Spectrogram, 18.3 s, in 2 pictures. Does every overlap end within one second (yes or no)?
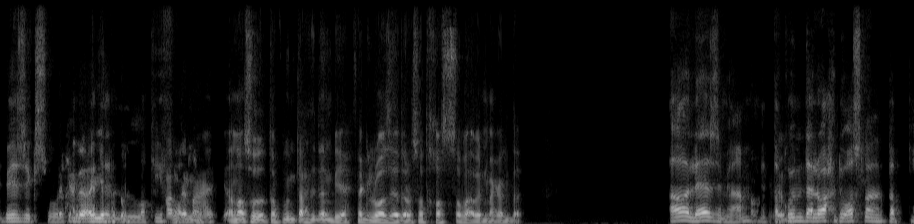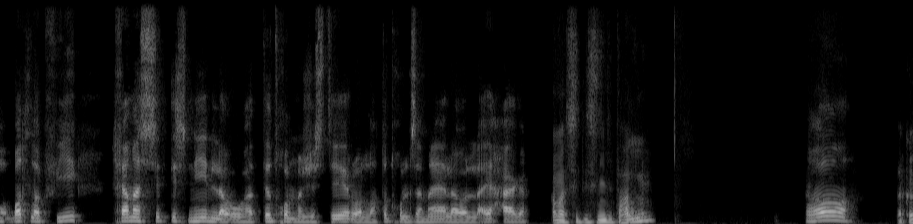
no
